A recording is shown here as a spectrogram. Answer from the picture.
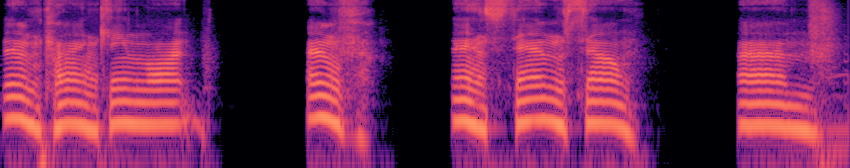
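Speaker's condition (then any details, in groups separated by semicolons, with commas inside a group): ALS; stem cell treatment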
